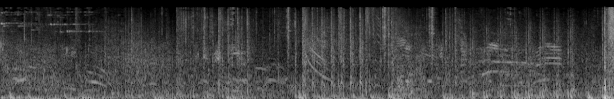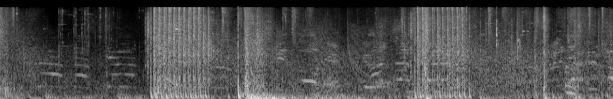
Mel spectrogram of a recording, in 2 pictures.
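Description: Distant gunfire and explosions rumble across a battlefield.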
